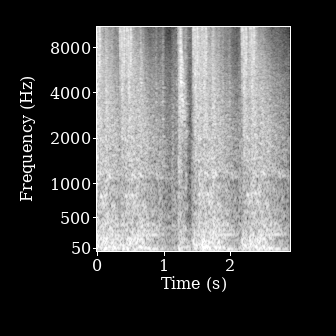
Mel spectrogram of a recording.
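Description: Video game gunfire crackling in dense bursts, a loud, continuous rattling fusillade with brief gaps, filling the whole clip with no voices over it.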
